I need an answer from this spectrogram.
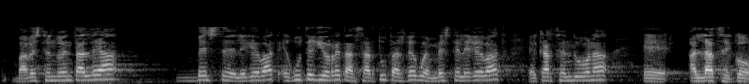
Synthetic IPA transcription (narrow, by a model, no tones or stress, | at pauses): baβ̞e̞st̪e̞nd̪ue̞nt̪ald̪e̞a | be̞st̪e̞le̞ɣ̞e̞β̞at̪e̞ɣ̞ut̪e̞ɣ̞io̞re̞t̪ansaɾt̪ut̪azd̪eɣwe̞mbe̞st̪e̞le̞ɣ̞e̞β̞at̪e̞kaɾt͡se̞nd̪uo̞na | ald̪at͡se̞ko̞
